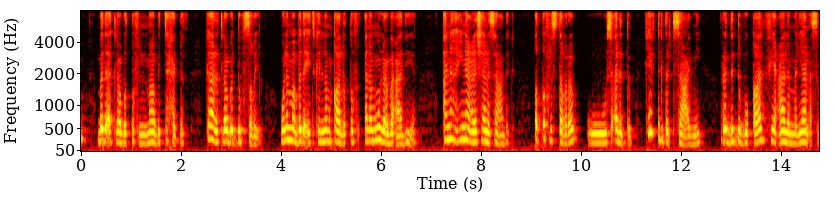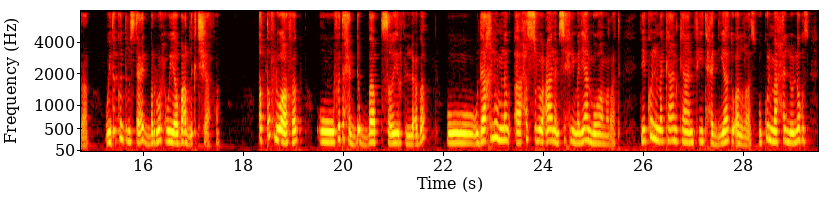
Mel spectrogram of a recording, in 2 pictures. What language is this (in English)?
Omani Arabic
